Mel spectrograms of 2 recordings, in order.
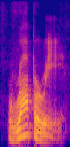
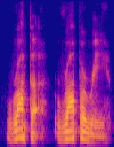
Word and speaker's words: Rapparee: Then we have quite a bit of feedback from last week's first impressions video for Rattray's Red Rapparee. First from @Jan-U-We-Hilger-8073. Rapparee, as in Papa. Rapparee, Papa.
